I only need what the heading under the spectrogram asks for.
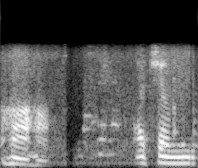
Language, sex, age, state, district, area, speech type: Marathi, male, 18-30, Maharashtra, Thane, urban, conversation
